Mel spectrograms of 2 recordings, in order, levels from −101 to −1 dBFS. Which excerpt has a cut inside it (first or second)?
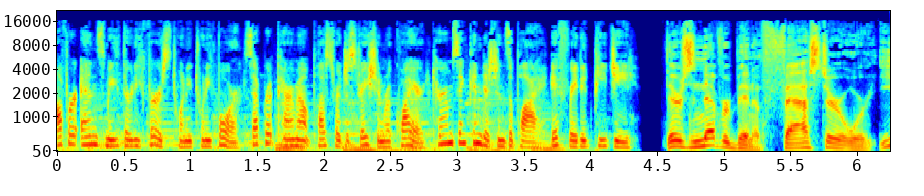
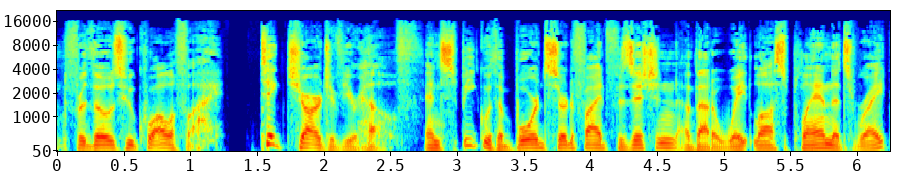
first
